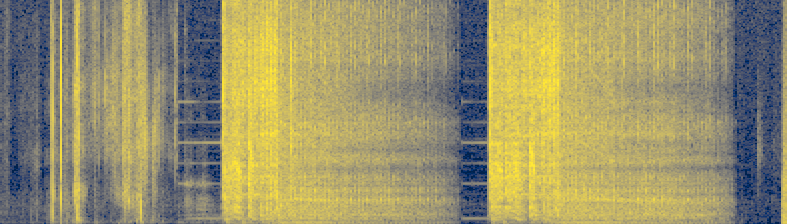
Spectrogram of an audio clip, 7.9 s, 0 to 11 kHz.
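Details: Engine cranking with mic by the starter, ANCEL BS400 super starter connected to the battery: two brisk cranking bursts that catch quickly, no slow labouring turnover; starter sounds stronger, normal cranking and start.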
